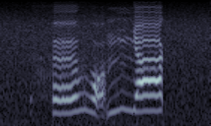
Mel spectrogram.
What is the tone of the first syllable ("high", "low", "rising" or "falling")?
rising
